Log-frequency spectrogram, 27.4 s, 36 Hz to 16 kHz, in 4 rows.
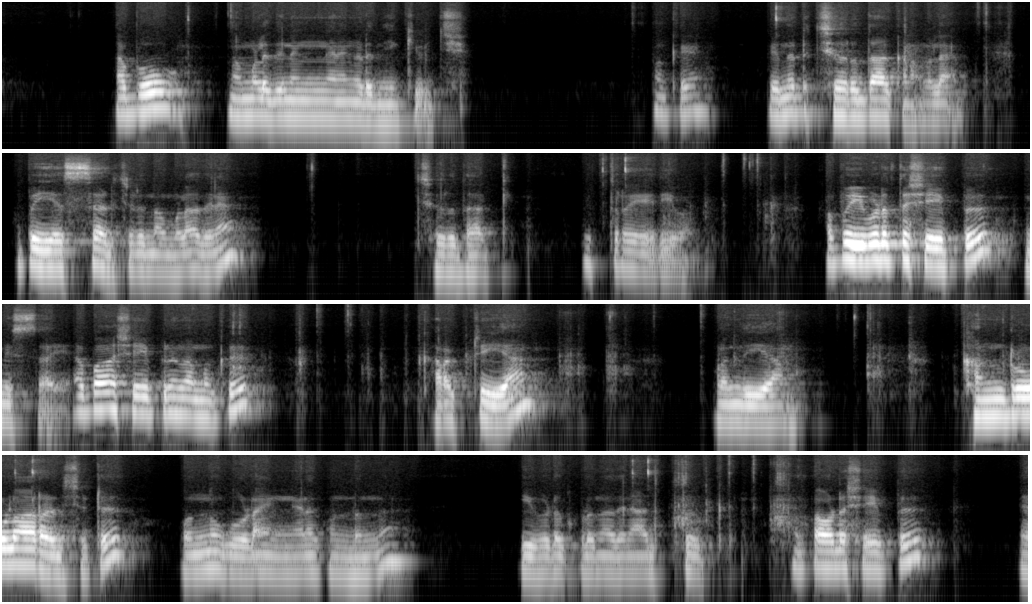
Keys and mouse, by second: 0.4-2.2 drag, 6.4 s, 11.3 a, 14.4-22.6 middle drag, 19.3 ctrl+r, 24.9-27.4 middle drag, 25.7 a.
